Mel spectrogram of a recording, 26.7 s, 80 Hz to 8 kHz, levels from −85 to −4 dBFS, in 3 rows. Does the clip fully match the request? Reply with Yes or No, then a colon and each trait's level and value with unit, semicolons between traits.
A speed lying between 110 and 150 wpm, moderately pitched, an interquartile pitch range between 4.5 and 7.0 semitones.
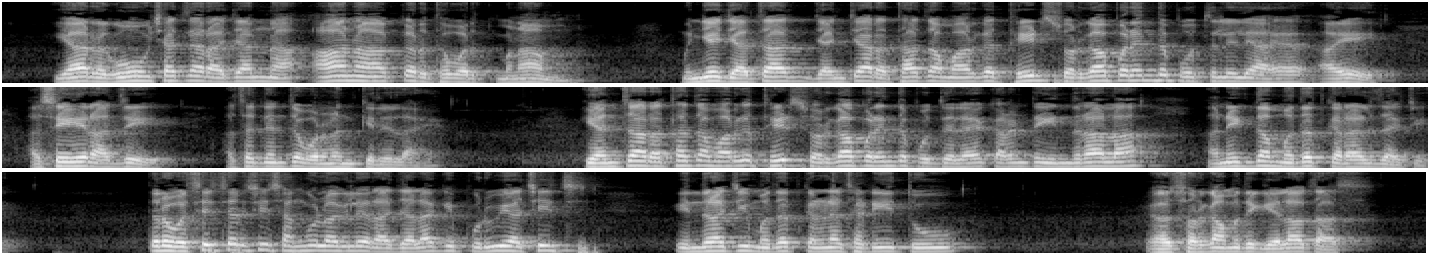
No: average, 115 wpm; medium, 145 Hz; average, 3.7 semitones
